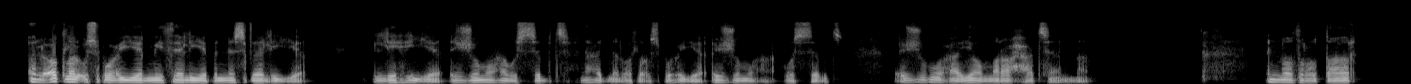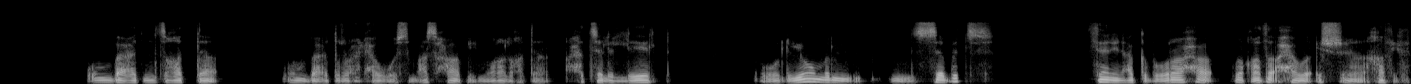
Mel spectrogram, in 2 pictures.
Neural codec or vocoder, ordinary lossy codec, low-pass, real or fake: none; none; 7.2 kHz; real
